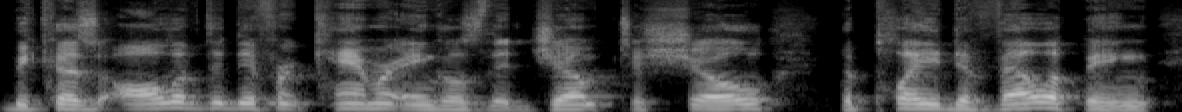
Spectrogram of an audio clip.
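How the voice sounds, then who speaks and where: A male podcast co-host talks through sports in a casual, conversational way. He is opinionated and explanatory, laying out his argument step by step in a mid-pitched voice. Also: fairly even intonation, a little fast.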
